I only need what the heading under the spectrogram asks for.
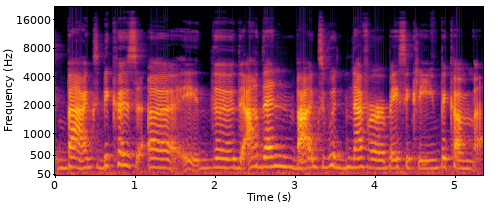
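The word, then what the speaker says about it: Ardennes: Uh, right, the next one is Arden. Uh, so I'll pronounce it again. Arden.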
